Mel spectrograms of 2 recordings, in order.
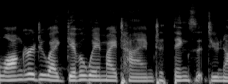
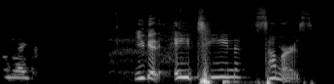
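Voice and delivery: crying through the words, tearful and pitched up; 8 semitones higher than usual. Sharing words another mom once said to you, crying. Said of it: "I don't know why I'm crying".

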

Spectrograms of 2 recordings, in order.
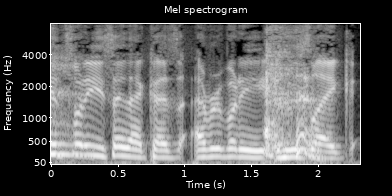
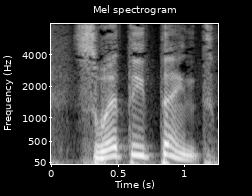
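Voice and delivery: Russian-accented delivery; 3 semitones higher than usual. Saying a phrase on request, in a Russian accent. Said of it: "Can you say "sweaty taint" in your Russian accent?".

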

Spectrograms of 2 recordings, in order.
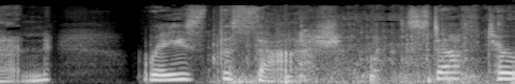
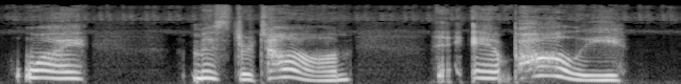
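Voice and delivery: stammering, much higher, slower; 7 semitones higher than usual. A girl woken by her aunt and a man at the window, stammering. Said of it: "she stammered".

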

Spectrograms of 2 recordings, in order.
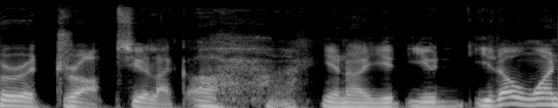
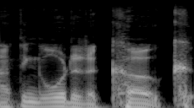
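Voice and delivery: ordinary talk

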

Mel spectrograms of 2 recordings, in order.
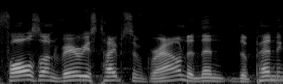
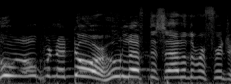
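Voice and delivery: very high, loud, shrieking scold, acted out; 13 semitones higher, 5 dB louder than usual. Retelling how a friend's mother scolded her children: imitating a mother screaming. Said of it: "Just screamed at him the entire time".

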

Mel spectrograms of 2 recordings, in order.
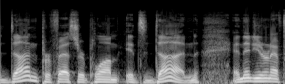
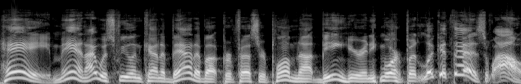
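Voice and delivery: put-on sarcastic delight, sing-song and gushing; 4 semitones higher than usual. Imagining what a woman might say on logging into her account, sarcastically.

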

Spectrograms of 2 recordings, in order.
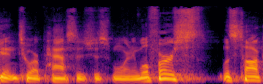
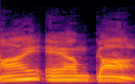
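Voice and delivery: play-acted plain, distinct, clear, pitched-up delivery; 6 semitones higher than usual. Retelling a slip near the end of a sermon: retelling a loud, clear declaration. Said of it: "very loudly and very clearly".

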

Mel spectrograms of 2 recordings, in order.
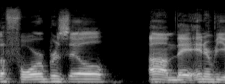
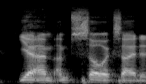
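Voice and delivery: mock facetious tone, lower; 4 semitones lower, 3 dB quieter than usual. Retelling a driver's interview answer about the sprint race: imitating a facetious reply. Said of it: "he's being facetious".

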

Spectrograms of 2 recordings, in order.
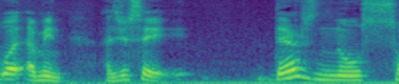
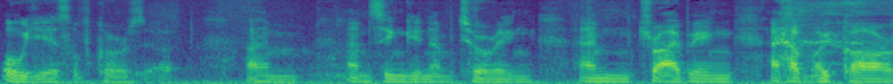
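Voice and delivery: low, soft, deep put-on interview voice. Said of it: "they took this posture like".

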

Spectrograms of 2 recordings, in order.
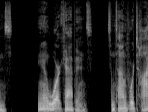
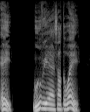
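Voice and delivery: put-on cold, cutting, very high shout; 10 semitones higher than usual. Recounting a playground scene, the speaker imitates a dad yelling at his daughter, imitating a sharp, cold yell. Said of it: "in a very sharp and cold way".

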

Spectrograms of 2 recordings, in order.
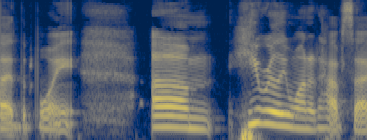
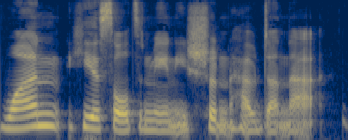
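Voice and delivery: ordinary talk, nothing marked

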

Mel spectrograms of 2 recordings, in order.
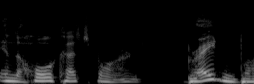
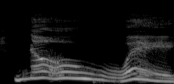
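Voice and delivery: raised, high-pitched, rough, rasping yell; 8 semitones higher than usual. [name] rejects Gabby's giant duck idea for the float, yelling. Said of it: "[name] yelled".

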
